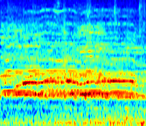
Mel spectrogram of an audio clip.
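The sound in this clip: A crowd at a concert cheers for a performer in a loud, sustained roar of many voices. Shouts and whoops blend into a continuous wall of noise that holds steady throughout.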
